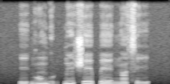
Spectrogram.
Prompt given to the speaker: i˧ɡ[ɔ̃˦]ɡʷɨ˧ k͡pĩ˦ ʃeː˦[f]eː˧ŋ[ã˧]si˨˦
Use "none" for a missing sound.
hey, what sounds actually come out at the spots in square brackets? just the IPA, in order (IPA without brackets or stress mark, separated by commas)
ɔ̃˦, p, ã˧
